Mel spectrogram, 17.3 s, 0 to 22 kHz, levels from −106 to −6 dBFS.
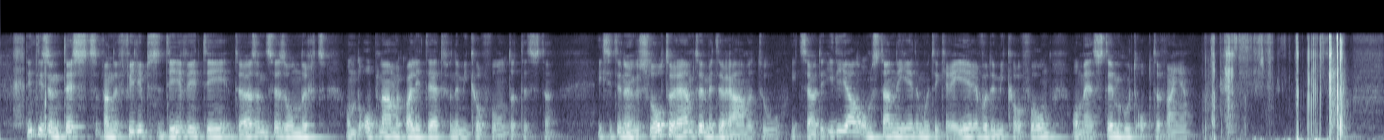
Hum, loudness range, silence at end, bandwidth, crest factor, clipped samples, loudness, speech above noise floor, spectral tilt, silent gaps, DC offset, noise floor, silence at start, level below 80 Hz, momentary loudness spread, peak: none; 3 LU; 0.05 s; 8 kHz; 24 dB; under 0.1%; -23 LUFS; 20 dB; -5 dB/octave; none; under 0.1%; -42 dBFS; 0 s; -46 dBFS; 14 LU; 0 dBFS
